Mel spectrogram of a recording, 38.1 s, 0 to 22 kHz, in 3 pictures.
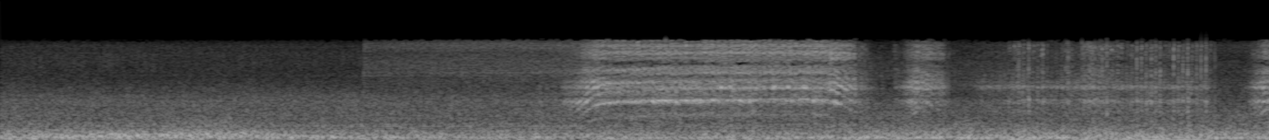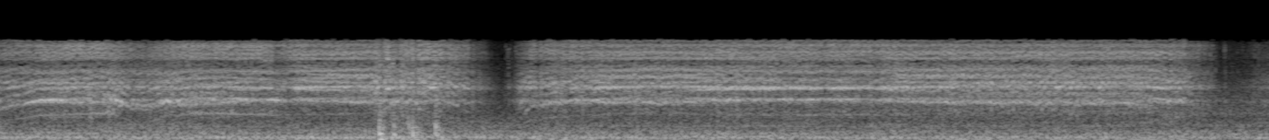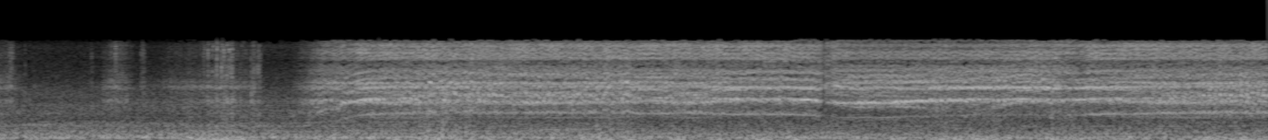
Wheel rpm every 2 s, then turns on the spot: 0, 0, 10, 150, 50, 20, 100, 150, 110, 140, 160, 160, 50, 10, 100, 160, 160, 140, 160.
10-12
